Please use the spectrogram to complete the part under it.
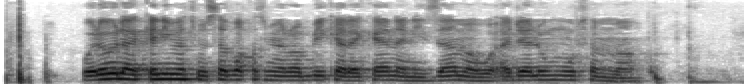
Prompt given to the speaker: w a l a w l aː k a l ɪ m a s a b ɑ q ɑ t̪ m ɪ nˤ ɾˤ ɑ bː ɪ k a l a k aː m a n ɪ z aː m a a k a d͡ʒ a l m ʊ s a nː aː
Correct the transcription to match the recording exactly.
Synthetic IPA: w a l a w l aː k a l ɪ m a s a b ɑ q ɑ t̪ m ɪ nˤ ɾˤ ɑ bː ɪ k a l a k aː n a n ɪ z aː m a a ʔ a d͡ʒ a l m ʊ s a mː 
